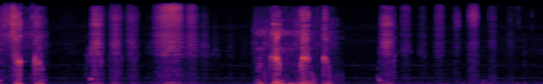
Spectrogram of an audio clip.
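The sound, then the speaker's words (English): A quick, sharp intake of breath turns into snorting, heard as many short, harsh nasal snorts and grunts in an uneven burst-and-pause rhythm, alone without talk. “You ever breathe in so fast you snort?”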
